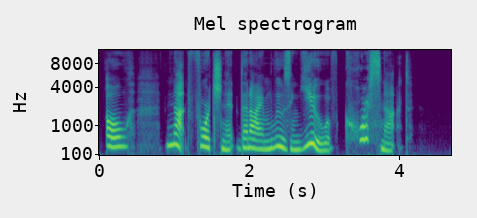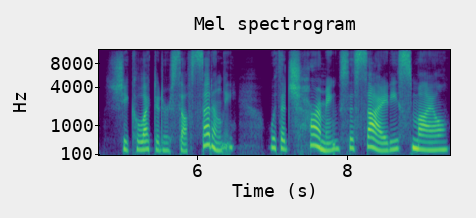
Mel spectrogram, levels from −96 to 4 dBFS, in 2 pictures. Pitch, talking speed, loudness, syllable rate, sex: 245 Hz, 130 wpm, -19 LUFS, 4.5 syllables/s, female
